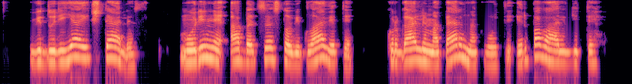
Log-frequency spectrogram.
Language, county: Lithuanian, Klaipėda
